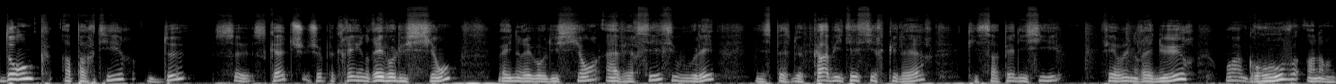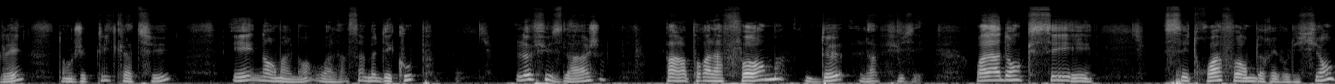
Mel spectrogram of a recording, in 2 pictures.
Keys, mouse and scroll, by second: 14.6 click, 16.8-17.5 drag, 18.8 click, 20.5-21.4 drag, 21.7-23.4 typing, 22.4 scroll up 1, 23.0-23.7 right drag, 23.0 click.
